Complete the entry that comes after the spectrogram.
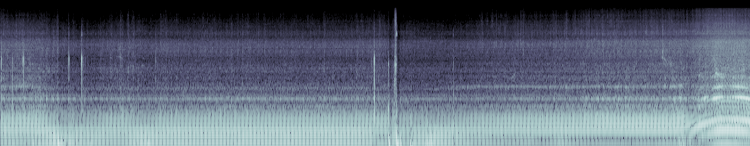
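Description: Car engine running steadily, heard from inside the car, with a sharp click about halfway through. Near the end the engine's pitch rises and then falls as it is given some gas.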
